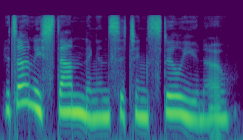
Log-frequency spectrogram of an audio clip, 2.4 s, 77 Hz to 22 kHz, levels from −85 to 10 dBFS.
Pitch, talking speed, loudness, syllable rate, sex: 220 Hz, 195 wpm, -17 LUFS, 4.9 syllables/s, female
